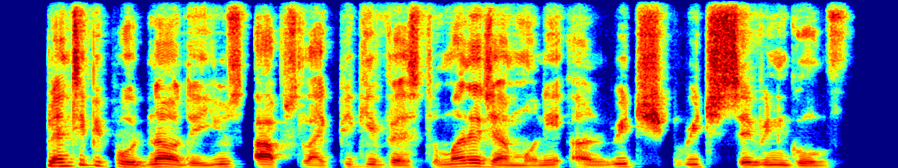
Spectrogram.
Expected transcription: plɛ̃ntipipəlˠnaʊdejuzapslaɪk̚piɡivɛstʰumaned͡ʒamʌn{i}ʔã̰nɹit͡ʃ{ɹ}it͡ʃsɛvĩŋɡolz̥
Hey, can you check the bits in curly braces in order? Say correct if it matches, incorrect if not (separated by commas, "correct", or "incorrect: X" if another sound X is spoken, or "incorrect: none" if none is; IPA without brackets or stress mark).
correct, correct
